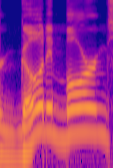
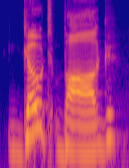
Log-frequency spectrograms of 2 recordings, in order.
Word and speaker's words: Göteborg: So, the pronunciation, Göteborg, yes? That's what it's spelled? – Yeah. – And I guess it's also G-O-T-H, Gothenburg? Gothenburg? – Gothenburg. – But according to YouTube, according to Google, the pronunciation in America is goat bog.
